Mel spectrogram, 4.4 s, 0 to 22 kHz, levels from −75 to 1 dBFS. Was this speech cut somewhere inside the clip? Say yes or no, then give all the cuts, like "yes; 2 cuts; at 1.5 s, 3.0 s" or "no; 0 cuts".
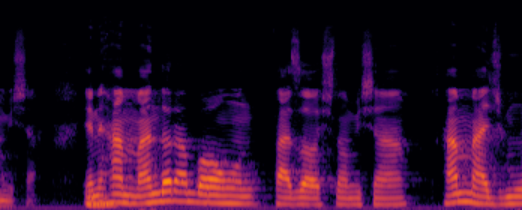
no; 0 cuts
